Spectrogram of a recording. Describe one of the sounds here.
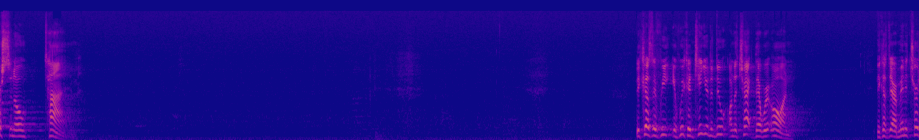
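A man speaks with animation through a microphone, pausing at length.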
